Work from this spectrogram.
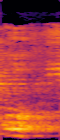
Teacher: আর এবার ঠোঁটটা একটু গোল হবে আস্তে আস্তে গোল হবে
